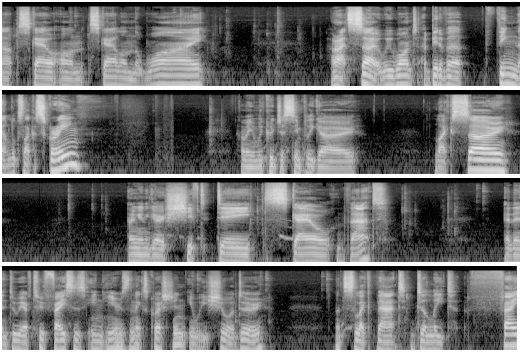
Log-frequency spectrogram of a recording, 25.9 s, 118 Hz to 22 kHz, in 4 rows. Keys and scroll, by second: 0.1 s, 1.0 s, 9.6 i, 14.9 shift+d, 16.0 shift+d, 16.2 s, 18.5 3, 20.6 2, 24.4 Delete.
